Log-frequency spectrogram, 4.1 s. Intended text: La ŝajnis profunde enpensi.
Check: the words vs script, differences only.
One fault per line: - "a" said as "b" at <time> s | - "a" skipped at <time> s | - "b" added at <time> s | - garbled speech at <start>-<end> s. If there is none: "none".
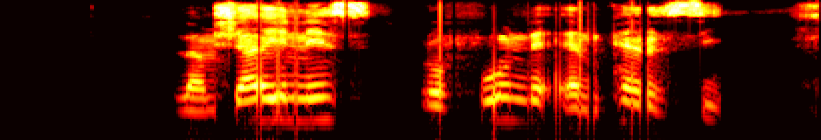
none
